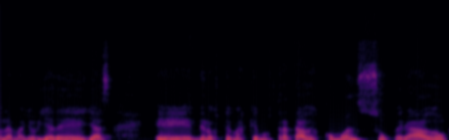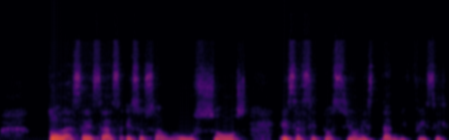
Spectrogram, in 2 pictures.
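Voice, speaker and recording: A woman's voice: medium pitch, dark tone. A woman hosting a podcast interview, effusive and repeating her words for emphasis. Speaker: podcast host and advocate for abuse survivors.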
